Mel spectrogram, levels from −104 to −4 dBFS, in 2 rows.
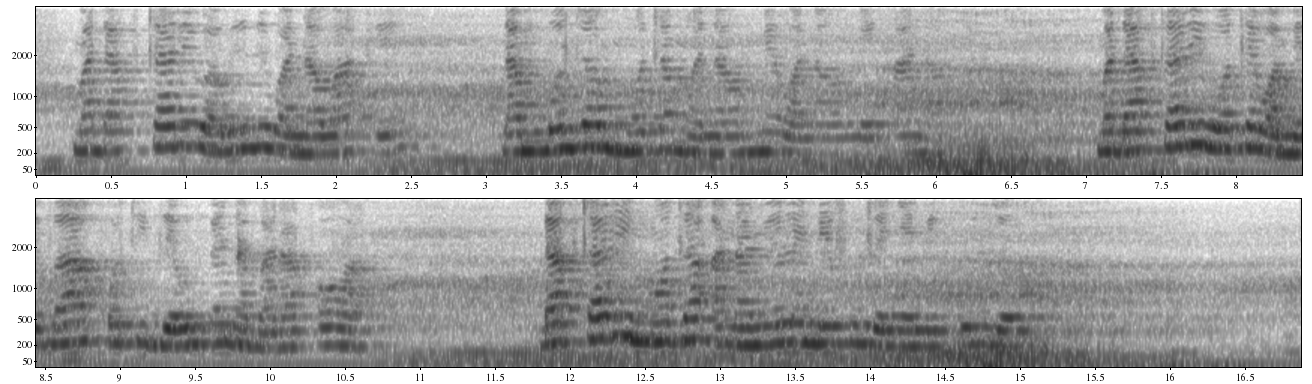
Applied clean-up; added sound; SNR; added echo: none; Animal; 8 dB; reverberation time 0.7 s.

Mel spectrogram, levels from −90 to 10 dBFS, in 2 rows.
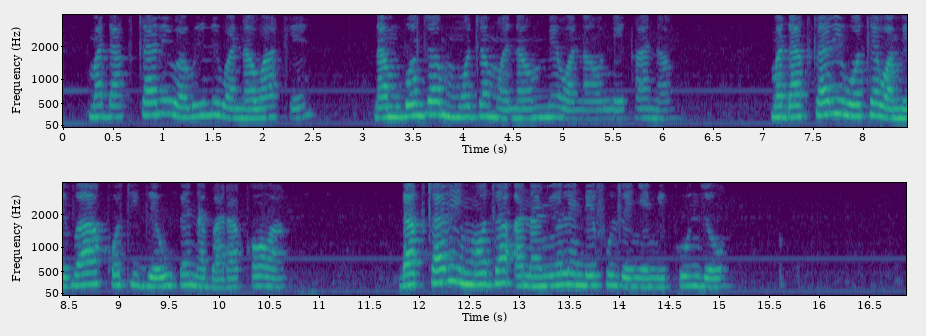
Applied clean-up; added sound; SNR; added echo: none; none; none; none.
